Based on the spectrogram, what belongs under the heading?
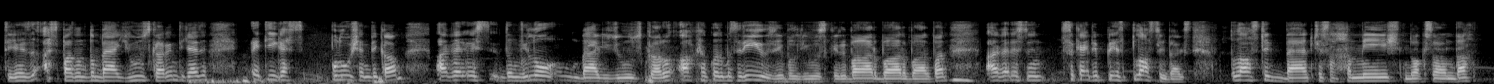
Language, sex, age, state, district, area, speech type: Kashmiri, male, 45-60, Jammu and Kashmir, Ganderbal, urban, spontaneous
